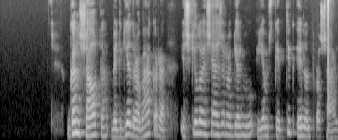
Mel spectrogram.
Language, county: Lithuanian, Šiauliai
